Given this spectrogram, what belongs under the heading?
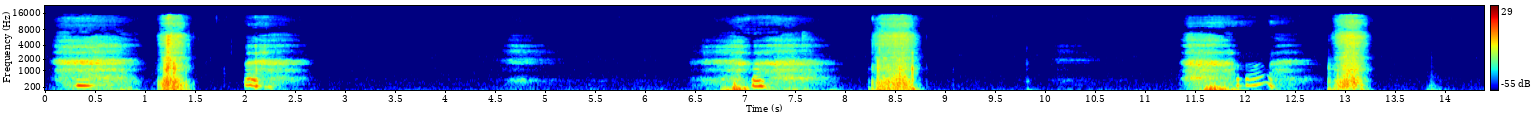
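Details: Someone with a cold having tickly, stuck sneezes: three rounds of gasping, hitching in-breaths, each ending in a sharp, forceful sneeze; repeated sneezing.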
